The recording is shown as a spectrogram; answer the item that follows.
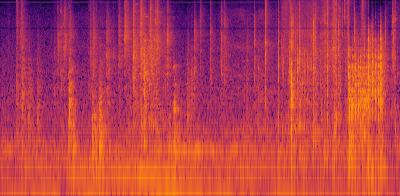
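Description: Steel pieces of a True Radius sear stoning jig handled and set down on a wooden bench: scattered small metallic clicks and taps, most of them bunched near the end, over a low steady hum.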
